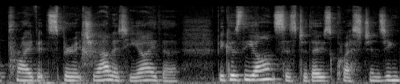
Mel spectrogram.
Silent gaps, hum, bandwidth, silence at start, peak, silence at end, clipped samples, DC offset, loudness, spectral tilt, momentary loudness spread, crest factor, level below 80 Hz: none; none; 17 kHz; 0 s; -4 dBFS; 0 s; under 0.1%; under 0.1%; -20 LUFS; -4 dB/octave; 9 LU; 16 dB; -40 dBFS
